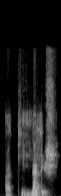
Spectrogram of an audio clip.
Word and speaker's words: package: How do you pronounce this word? Package. Package.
